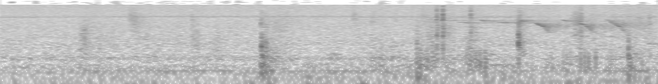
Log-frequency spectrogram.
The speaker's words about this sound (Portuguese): Escutou o macaco subindo?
